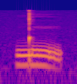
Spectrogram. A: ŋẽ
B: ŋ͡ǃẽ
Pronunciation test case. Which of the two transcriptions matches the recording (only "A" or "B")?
B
